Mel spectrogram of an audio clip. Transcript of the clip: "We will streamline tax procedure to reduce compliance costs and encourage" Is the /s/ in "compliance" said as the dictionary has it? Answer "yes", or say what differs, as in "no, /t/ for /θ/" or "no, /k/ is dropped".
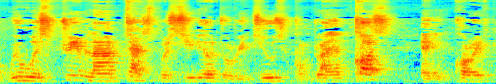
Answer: no, /s/ is dropped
